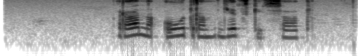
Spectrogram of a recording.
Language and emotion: Russian, sad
